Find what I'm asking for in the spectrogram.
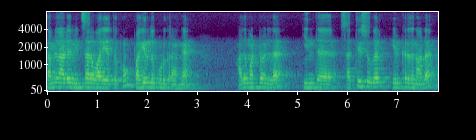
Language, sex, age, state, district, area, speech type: Tamil, male, 30-45, Tamil Nadu, Erode, rural, spontaneous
